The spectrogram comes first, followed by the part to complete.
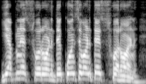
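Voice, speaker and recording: A man teaching the Hindi alphabet, asking the learner to repeat each sound and drawing the syllables out slowly. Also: sits high, pushed and bright, no room sound, studio quality. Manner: stretches vowels and syllables in drawn-out teaching pronunciation. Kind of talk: alphabet lesson with call-and-response drills.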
